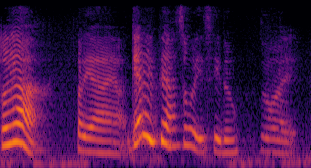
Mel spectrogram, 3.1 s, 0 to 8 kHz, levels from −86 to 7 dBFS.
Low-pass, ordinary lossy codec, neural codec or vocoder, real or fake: 7.2 kHz; none; codec, 16 kHz, 0.5 kbps, X-Codec, HuBERT features, trained on general audio; fake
